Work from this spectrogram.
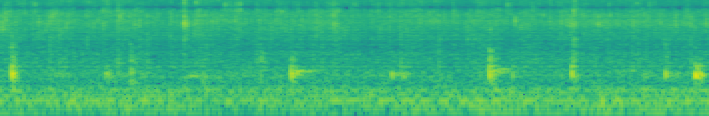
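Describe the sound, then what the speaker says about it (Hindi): Mixed vegetables for a dum veg biryani fry in oil in a pan with a steady close sizzle, and a few soft scrapes and taps of stirring come through at irregular points over several seconds. "चलिए सबको अच्छी तरह से हम थोड़ा फ्राई कर लेते हैं पहले।"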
